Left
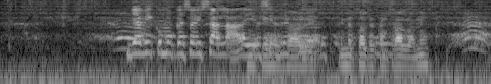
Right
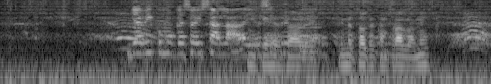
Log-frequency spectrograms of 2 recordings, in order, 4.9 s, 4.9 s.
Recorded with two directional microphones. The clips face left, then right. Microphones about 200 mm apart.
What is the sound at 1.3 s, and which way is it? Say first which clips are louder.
A woman's voice: left 6 dB; 60° left (ahead or behind).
